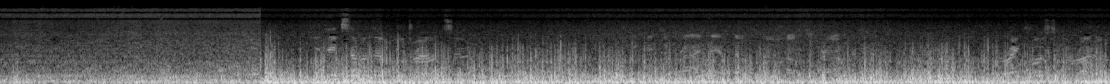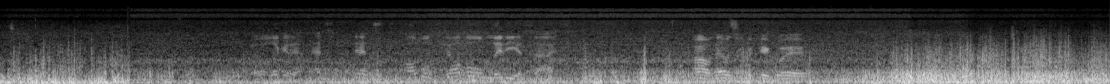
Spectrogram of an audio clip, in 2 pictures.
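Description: Waves crash and roll onto a beach, close by.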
